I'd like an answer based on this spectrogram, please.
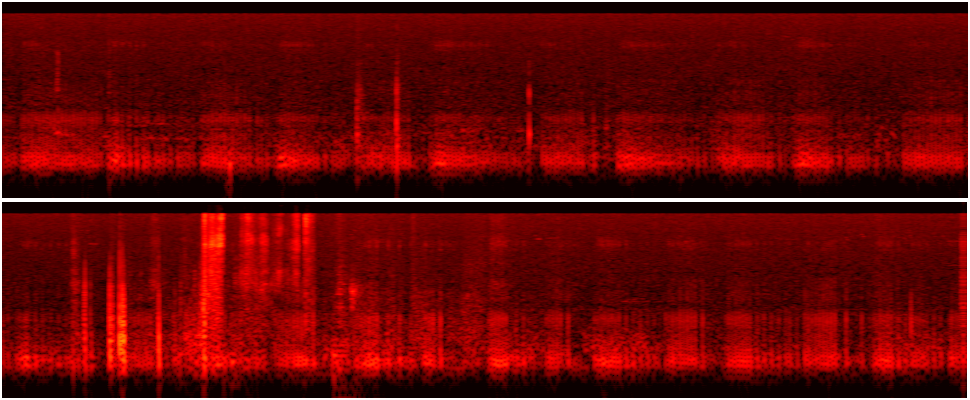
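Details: A sleeping baby cat with white and black fur, lying on a blanket indoors, gives soft rhythmic snoring purrs roughly once a second, with a few brief rustling sounds in the middle.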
